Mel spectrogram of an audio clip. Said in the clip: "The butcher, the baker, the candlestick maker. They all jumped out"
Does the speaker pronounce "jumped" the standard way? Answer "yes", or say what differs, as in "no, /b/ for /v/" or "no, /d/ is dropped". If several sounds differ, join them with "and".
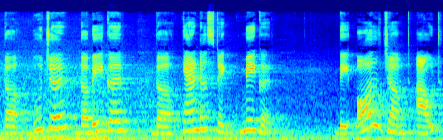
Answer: yes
